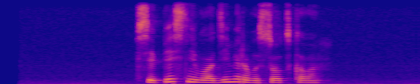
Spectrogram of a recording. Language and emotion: Russian, neutral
